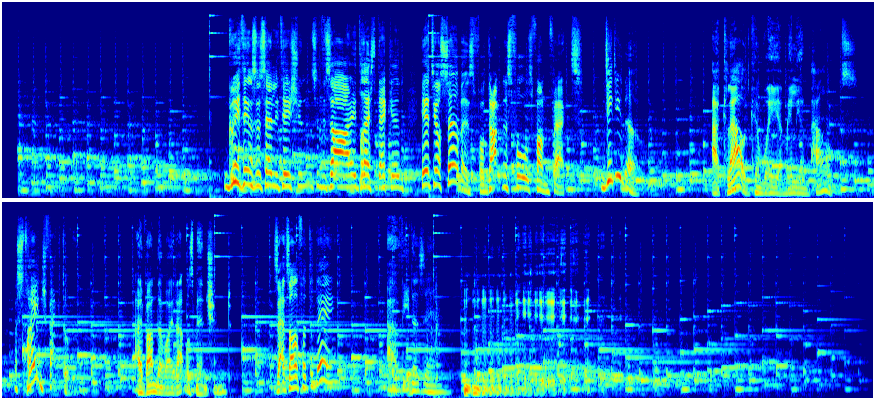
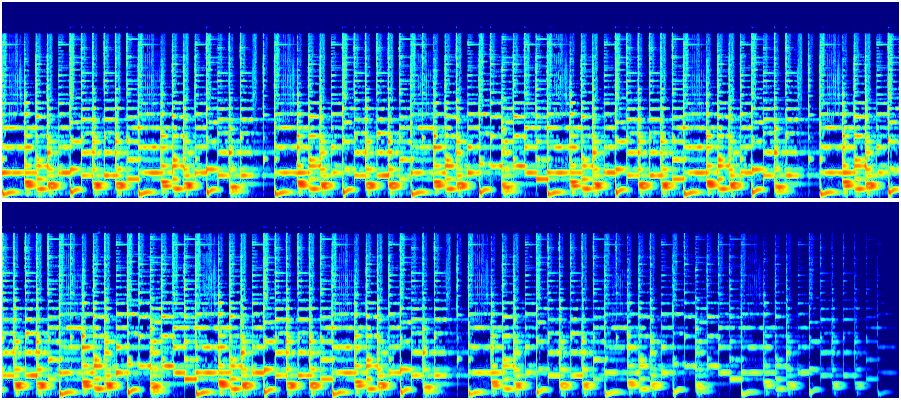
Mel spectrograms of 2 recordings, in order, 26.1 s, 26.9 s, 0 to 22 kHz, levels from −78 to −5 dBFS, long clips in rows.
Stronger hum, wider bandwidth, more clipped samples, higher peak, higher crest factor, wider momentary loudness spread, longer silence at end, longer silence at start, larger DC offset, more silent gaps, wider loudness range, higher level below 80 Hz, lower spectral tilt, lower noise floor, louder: neither; first, 17 kHz vs 13.5 kHz; neither; second, -8 dBFS vs -4 dBFS; about the same, 20 dB vs 18 dB; first, 17 LU vs 13 LU; second, 0.35 s vs 0.55 s; first, 0.25 s vs 0 s; neither; neither; first, 12 LU vs 8 LU; second, -66 dBFS vs -48 dBFS; about the same, -4.5 dB/octave vs -4.5 dB/octave; about the same, -55 dBFS vs -52 dBFS; second, -28 LUFS vs -22 LUFS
